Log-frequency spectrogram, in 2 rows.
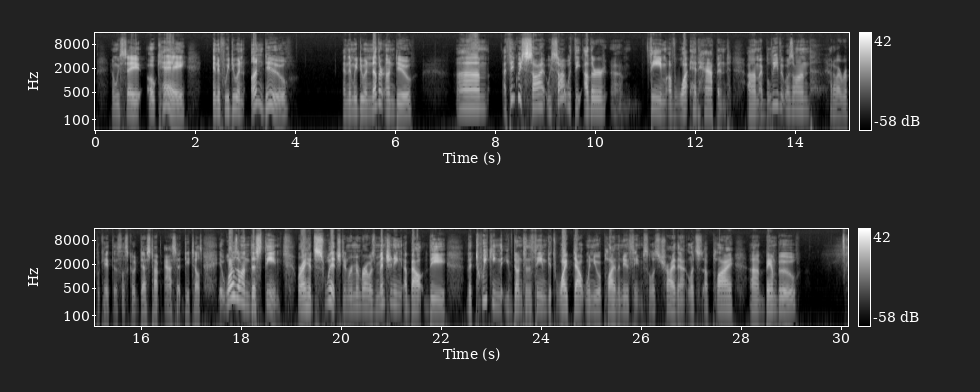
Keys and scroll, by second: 3.9 super+z, 26.0 super+z.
